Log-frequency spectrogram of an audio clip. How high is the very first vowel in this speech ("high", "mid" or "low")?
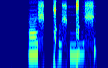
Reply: low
